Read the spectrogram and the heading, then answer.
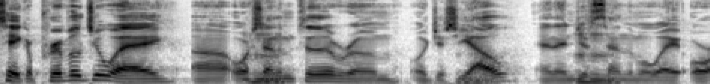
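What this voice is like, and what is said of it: Usual voice. Nothing is said of it.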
